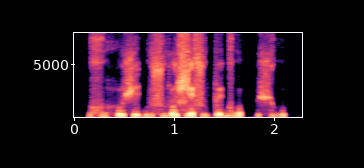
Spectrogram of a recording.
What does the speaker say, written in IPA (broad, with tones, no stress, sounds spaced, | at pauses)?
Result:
x o̤˧˩˧ h u˩˥ ʃ i˩˥ ɠ ṳ˩˥ s ṳ˧˩˧ ɾ o˧˥ ɕ e˧˥ s ṳ˧˩˧ p e˩˥ ɡ o̤˧˥ | ʃ ṳ˧˩˧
